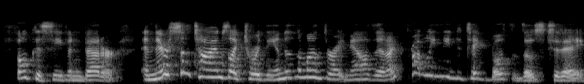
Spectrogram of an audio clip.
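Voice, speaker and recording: Marked by vocal fry, a woman's bright, sharp tone rises and falls with lively intonation. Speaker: network marketing sales rep. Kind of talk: sales pitch.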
